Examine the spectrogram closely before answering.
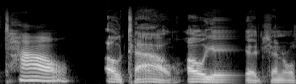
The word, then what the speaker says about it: Tao: It's not Cowism. What was it? It's Tao.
